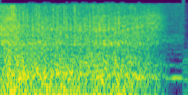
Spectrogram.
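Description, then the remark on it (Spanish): Deep, sustained rumbling roar of explosions from the erupting Jackson volcano, loud and continuous with low booming energy throughout, fading slightly near the end. “No sé si alcanzan a escuchar los estruendos. Son los estallidos del volcán Jackson.”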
